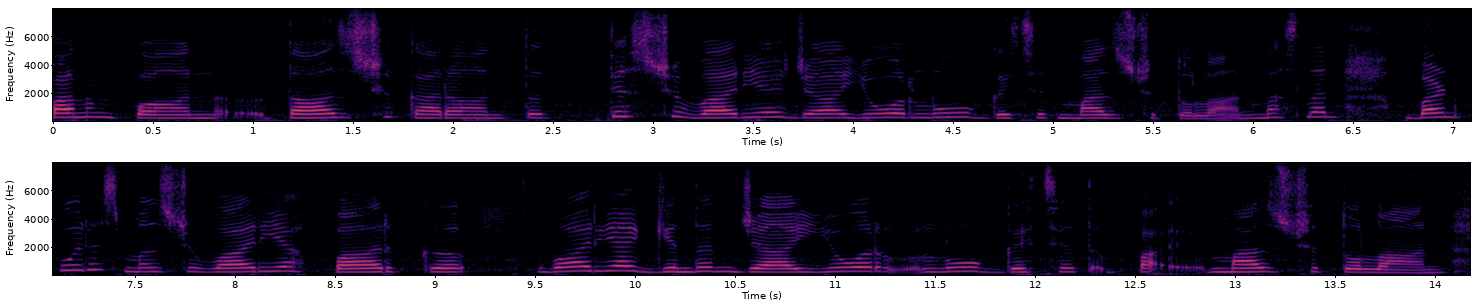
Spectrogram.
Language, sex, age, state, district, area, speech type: Kashmiri, female, 60+, Jammu and Kashmir, Bandipora, rural, spontaneous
